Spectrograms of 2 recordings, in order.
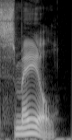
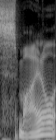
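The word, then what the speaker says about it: Smael: are probably wrong, but it is Smile. I actually went and found people saying his name on YouTube because I refuse to believe it, but it's a good name. And I will say, usually I look at stuff like this and I'm like, why don't you just spell it Smile? Because everyone's going to be calling your kid Smale.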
